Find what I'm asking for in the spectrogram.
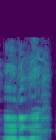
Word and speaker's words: Ødegaard: Ødegaard.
